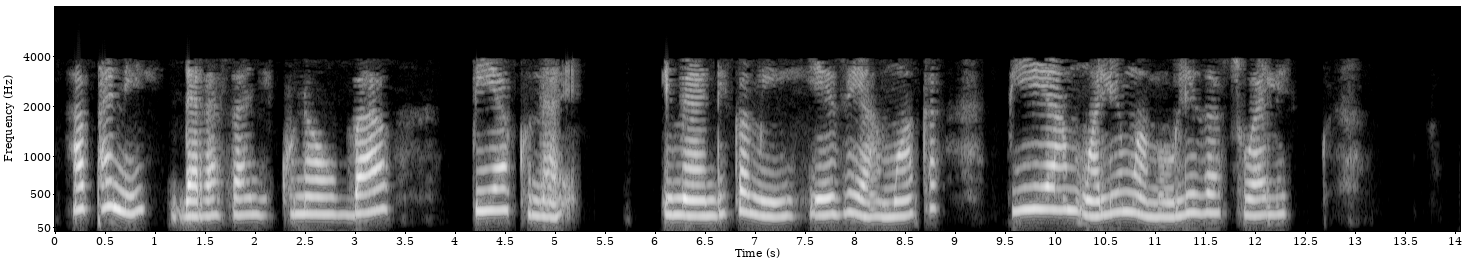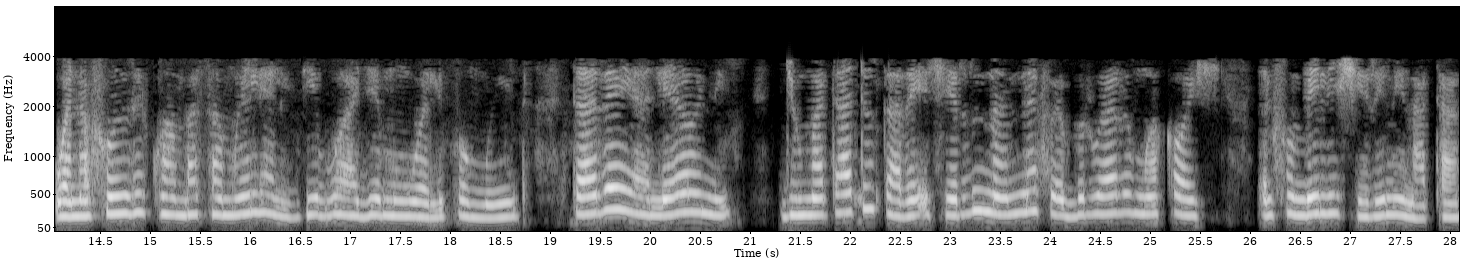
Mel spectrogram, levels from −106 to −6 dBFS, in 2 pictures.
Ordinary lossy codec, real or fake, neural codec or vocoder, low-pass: AAC, 16 kbps; real; none; 7.2 kHz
